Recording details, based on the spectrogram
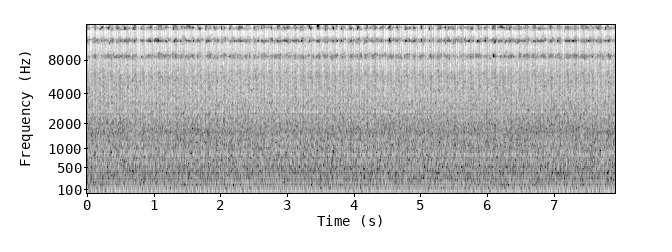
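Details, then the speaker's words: Old VW Beetle carb tune-up, mixture screw being unscrewed to find smoothest point: low, uneven idle that falters as if ready to stall, so screw is turned back in; rough idle from incorrect mixture setting. "starting to die again now so straight back in a bit i'm just trying to find the smoothest bit really"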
